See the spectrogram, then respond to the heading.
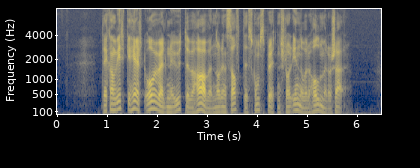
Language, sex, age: Norwegian, male, 21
